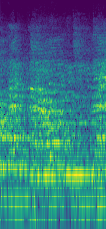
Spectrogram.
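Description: Choral music: a choir singing slow, long-held notes over an accompaniment.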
